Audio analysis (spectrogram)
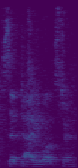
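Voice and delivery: ordinary delivery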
